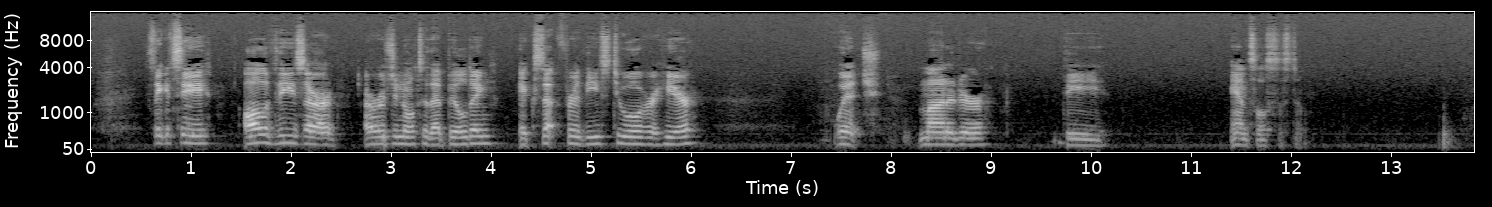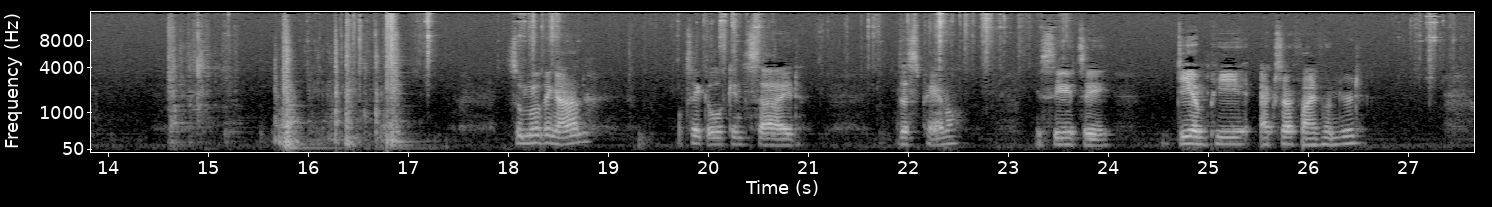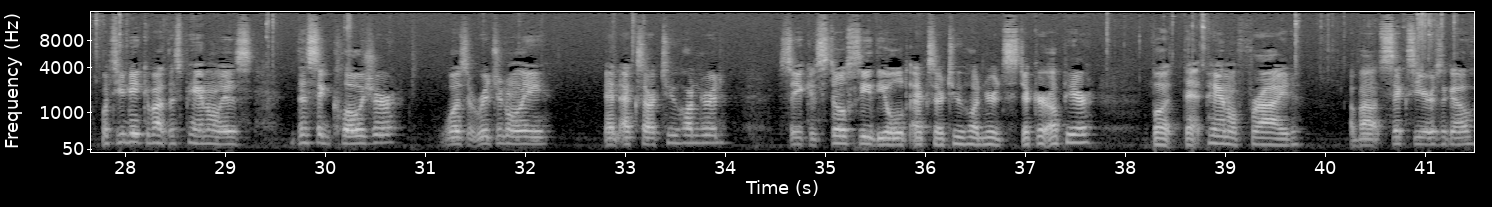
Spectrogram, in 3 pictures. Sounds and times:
Speech: 0.6s - 6.1s, 7.4s - 9.0s, 9.7s - 10.2s, 11.4s - 12.2s, 18.0s - 18.9s, 19.7s - 21.0s, 21.9s - 22.6s, 23.3s - 24.0s, 24.7s - 26.6s, 27.8s - 34.0s, 34.6s - 37.7s, 38.3s - 41.4s.

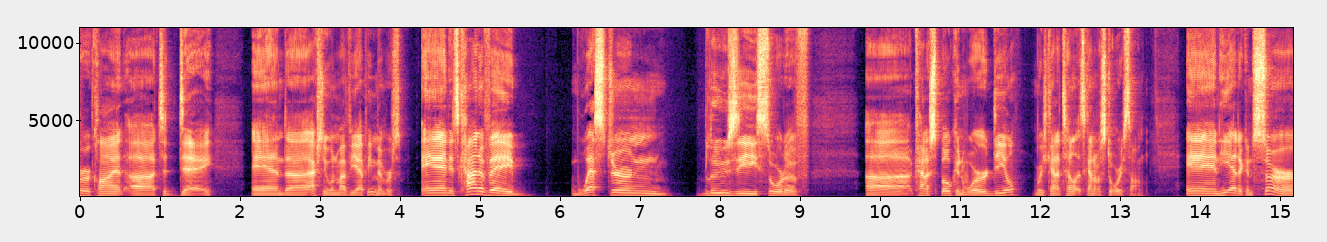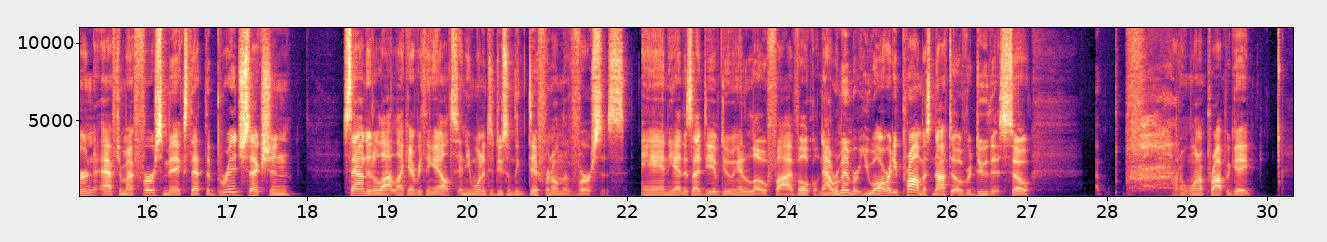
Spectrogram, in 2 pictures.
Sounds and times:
Speech: 0.0s - 9.1s, 9.8s - 17.8s, 18.4s - 27.1s, 28.8s - 29.8s.

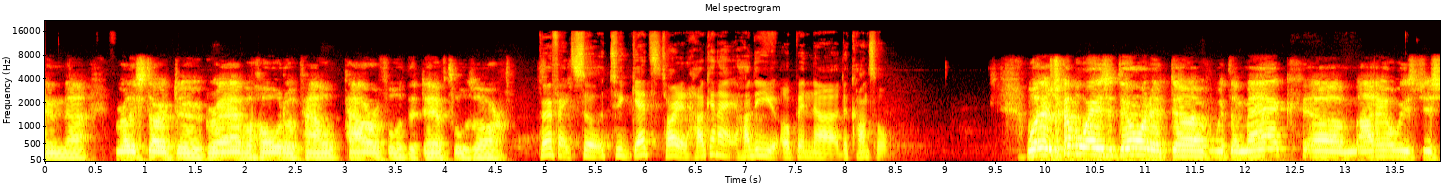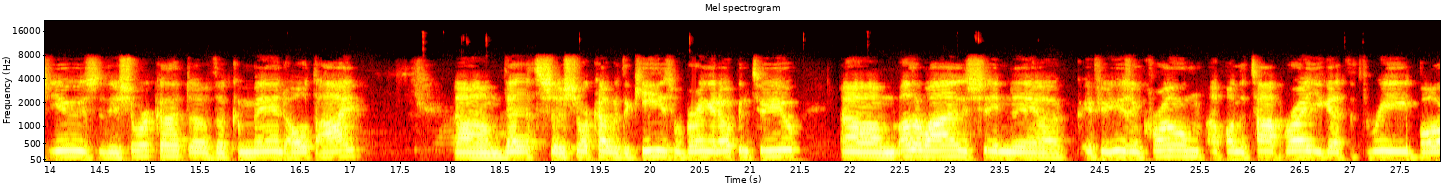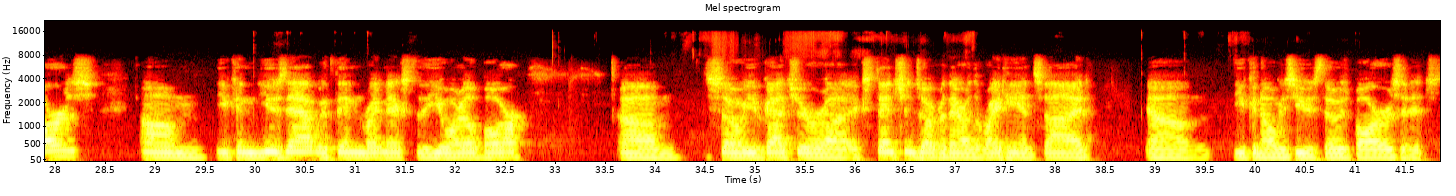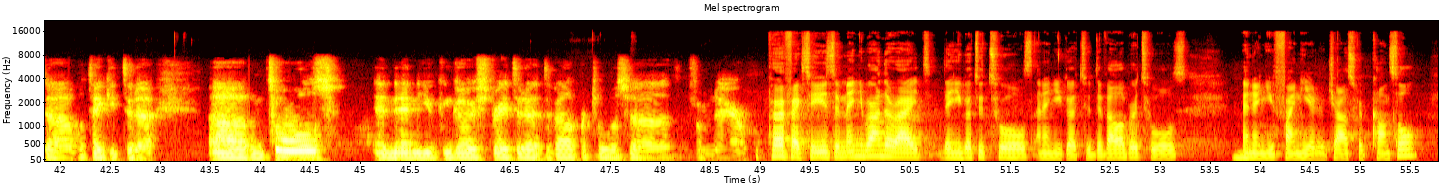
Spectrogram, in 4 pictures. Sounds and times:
Speech: 0.0s - 8.5s, 9.7s - 32.7s, 33.6s - 55.6s.

